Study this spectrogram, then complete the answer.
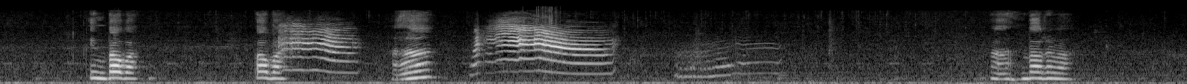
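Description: A cat meows loudly and repeatedly, close by.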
